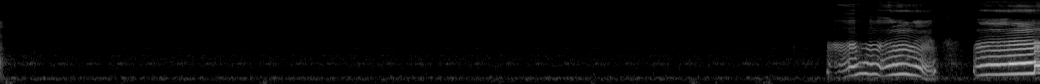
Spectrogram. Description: A baby crying can sound like a high-pitched, loud and persistent wail or whimper.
